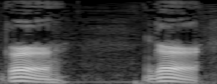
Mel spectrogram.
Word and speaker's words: Greer: Just like the city of Greer is not pronounced Greer, it's pronounced Gurr, Gurr.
